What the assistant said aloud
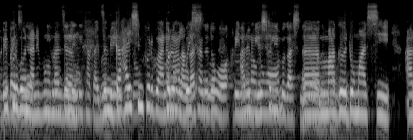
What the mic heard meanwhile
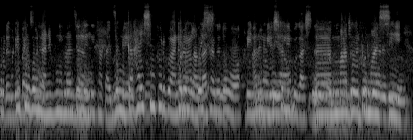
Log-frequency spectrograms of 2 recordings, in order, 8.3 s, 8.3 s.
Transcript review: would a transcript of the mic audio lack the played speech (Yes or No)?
No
